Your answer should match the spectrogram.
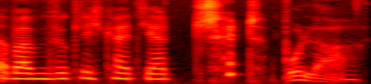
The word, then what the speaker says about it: Köttbullar: Die Schöttbuller, so werden sie, glaube ich, richtig ausgesprochen. – Ja, das stimmt. Das habe ich auch mal gelesen, dass alle denken immer Köttbuller.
